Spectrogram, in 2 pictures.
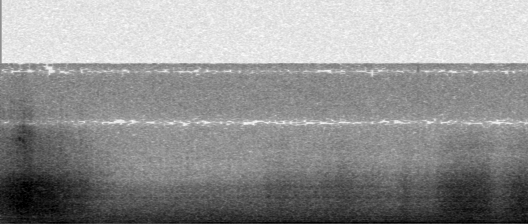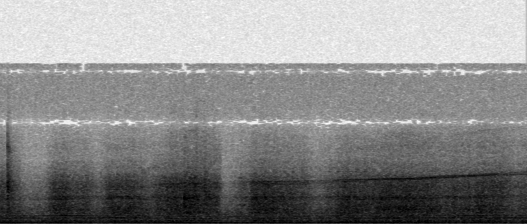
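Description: Dennis Dart SLF bus heard from inside the saloon as it pulls away: a short hissing burst at the start, then the diesel engine working under load with a steady drone that climbs slightly and grows louder. A faint high whine rises over the last few seconds.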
